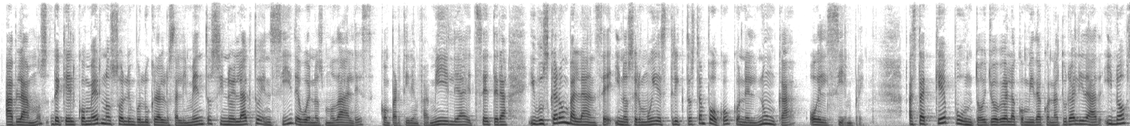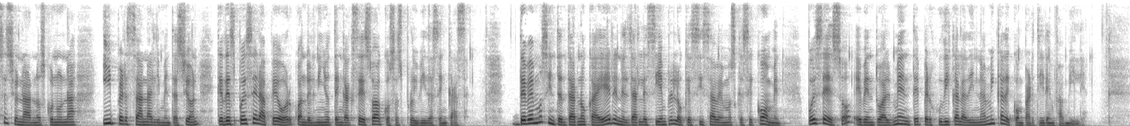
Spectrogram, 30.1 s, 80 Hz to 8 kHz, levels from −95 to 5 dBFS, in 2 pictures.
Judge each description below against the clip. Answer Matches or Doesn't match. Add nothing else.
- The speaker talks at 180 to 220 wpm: Matches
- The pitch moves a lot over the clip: Doesn't match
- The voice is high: Doesn't match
